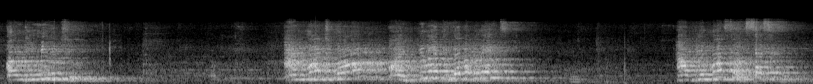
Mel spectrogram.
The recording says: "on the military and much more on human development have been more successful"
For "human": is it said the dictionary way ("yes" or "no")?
no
